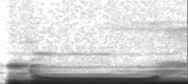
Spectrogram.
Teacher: لو کو لمبا کریں 2 سیکنڈ کے لیے کیونکہ یہاں واو مد ہے اور یہاں وقف تام.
